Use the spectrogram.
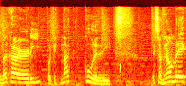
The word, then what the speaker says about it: McCurdy: Sí, así se pronuncia, McCurdy, porque es McCurdy.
